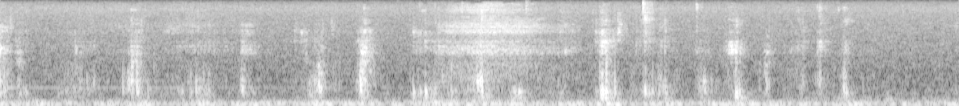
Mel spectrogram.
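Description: Faint chewing of a mouthful of toasted roast beef sub with lettuce, heard as soft, irregular little crunches and clicks.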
